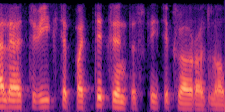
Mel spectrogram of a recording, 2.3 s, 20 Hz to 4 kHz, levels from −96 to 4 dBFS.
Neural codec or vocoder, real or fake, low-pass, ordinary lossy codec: codec, 16 kHz, 0.8 kbps, ZipCodec; fake; 3.6 kHz; AAC, 32 kbps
